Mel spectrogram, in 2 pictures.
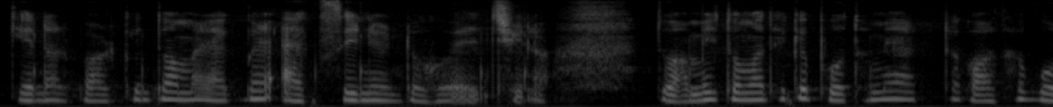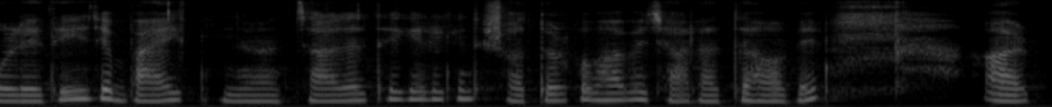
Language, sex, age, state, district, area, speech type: Bengali, female, 18-30, West Bengal, Uttar Dinajpur, urban, spontaneous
